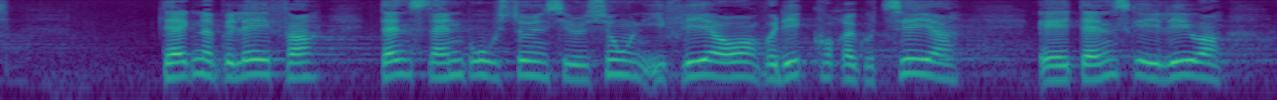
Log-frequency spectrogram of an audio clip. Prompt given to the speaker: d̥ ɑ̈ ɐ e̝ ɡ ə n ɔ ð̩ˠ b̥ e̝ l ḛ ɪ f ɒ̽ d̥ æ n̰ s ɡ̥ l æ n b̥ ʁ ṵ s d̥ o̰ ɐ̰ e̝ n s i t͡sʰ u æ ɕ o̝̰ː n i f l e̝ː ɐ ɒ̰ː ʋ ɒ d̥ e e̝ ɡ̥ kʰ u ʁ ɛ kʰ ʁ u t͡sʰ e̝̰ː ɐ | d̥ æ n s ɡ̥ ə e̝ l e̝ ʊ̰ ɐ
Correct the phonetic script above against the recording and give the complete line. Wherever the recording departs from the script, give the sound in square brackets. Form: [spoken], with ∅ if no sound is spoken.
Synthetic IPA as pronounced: d̥ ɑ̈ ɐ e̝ ɡ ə n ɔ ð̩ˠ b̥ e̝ l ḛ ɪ f ɒ̽ d̥ æ n̰ s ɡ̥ l æ n b̥ ʁ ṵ s d̥ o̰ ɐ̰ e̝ n s i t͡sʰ u æ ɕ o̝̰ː n i f l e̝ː ɐ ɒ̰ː ʋ ɒ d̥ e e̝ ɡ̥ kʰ u ʁ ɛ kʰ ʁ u t͡sʰ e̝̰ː ɐ | d̥ æ n s ɡ̥ ə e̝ l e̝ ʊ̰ ɐ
